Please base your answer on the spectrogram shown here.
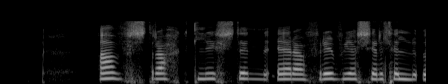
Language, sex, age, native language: Icelandic, male, 12, Polish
